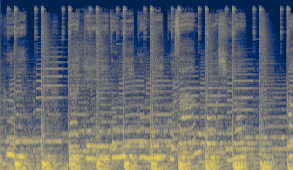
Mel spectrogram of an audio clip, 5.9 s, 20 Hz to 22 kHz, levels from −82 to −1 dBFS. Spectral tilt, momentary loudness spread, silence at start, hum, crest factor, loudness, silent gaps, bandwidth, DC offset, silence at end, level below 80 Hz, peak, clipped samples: -6 dB/octave; 4 LU; 0 s; none; 14 dB; -15 LUFS; none; 19.5 kHz; 0.4%; 0 s; -24 dBFS; 0 dBFS; under 0.1%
